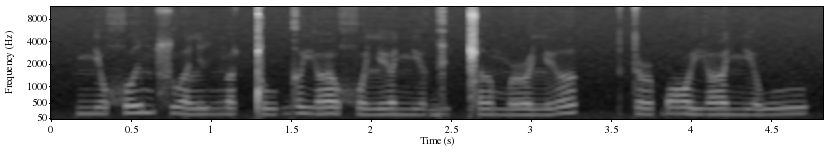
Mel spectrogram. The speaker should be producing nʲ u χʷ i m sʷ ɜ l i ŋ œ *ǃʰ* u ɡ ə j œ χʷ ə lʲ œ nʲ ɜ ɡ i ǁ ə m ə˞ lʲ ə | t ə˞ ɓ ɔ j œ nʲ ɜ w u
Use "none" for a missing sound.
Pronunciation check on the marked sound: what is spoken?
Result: ǃ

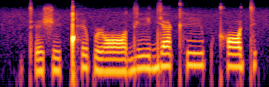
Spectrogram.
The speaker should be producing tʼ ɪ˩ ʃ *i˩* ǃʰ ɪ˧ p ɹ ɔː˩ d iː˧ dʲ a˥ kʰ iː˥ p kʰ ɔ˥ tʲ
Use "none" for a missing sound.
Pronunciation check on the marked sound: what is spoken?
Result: i˩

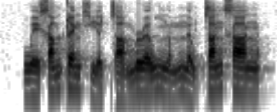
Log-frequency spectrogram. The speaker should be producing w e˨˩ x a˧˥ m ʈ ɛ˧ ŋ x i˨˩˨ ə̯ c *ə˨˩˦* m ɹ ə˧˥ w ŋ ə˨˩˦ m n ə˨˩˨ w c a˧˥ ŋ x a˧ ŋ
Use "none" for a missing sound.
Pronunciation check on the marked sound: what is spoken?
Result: a˨˩˦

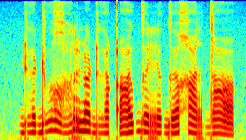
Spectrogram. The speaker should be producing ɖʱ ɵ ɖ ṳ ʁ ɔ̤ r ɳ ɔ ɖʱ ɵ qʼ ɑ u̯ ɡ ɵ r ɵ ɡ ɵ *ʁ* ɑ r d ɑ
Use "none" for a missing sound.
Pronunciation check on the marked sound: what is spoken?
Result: χ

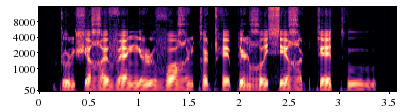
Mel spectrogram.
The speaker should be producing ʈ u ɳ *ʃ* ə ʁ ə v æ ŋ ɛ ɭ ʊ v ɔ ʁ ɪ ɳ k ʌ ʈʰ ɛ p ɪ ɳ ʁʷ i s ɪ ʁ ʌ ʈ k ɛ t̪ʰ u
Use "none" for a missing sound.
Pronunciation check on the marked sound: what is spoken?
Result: ʃ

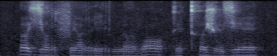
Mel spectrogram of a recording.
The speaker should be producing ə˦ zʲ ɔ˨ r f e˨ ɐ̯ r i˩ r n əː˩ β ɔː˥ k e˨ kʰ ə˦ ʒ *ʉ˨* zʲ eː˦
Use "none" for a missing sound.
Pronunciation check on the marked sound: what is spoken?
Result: u˨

